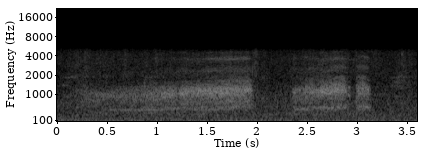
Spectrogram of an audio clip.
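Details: A pair of four-month-old turkey toms fighting; two buzzy trilling purrs, the first about a second long and the second shorter after a brief pause, over low background hiss.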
